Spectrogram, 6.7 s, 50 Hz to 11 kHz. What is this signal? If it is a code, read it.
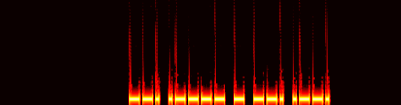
Morse code, heard as a keyed tone, about 22 wpm, 700 Hz. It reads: G1TGP
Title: DXCC-100 Call Signs - 5 Characters - 22wpm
